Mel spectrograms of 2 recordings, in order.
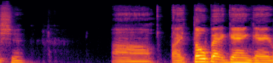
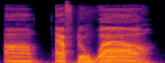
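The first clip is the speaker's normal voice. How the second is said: ordinary delivery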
